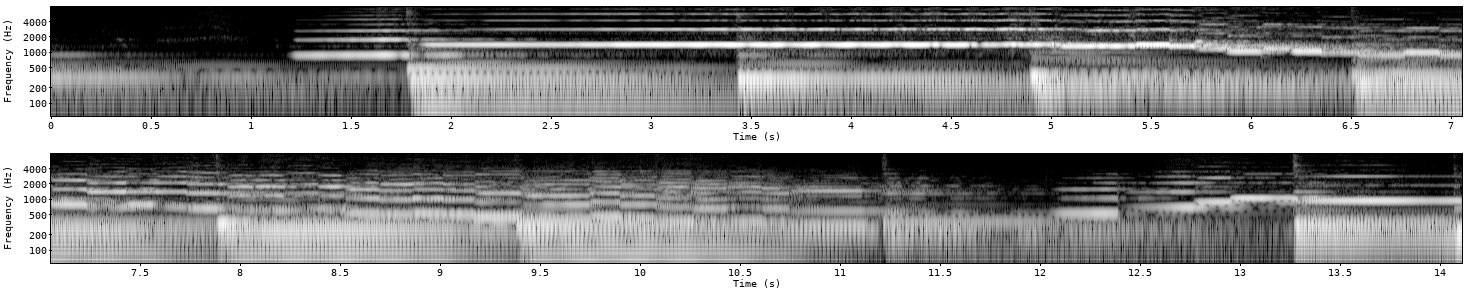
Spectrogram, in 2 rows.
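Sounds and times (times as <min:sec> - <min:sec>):
flute: 0:00.0 - 0:14.0
harp: 0:00.0 - 0:14.0.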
